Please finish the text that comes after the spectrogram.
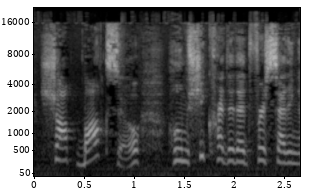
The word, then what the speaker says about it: Shopboxo: Okay, did I pronounce that right? Shopboxo? And why the name? Yeah, that's correct.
